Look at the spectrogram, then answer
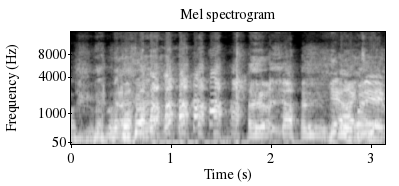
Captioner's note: men laugh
